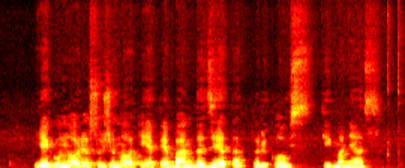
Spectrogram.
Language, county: Lithuanian, Vilnius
